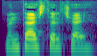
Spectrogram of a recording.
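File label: "mantash" ergative plural, Archi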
